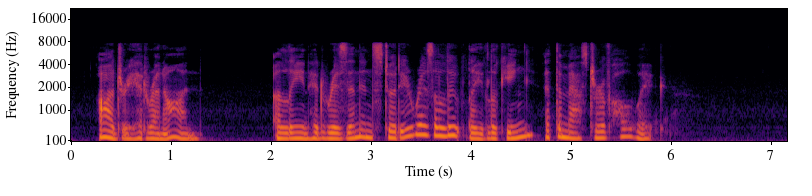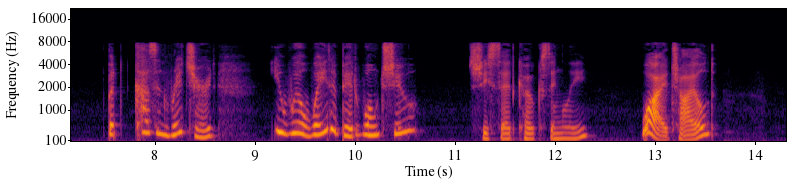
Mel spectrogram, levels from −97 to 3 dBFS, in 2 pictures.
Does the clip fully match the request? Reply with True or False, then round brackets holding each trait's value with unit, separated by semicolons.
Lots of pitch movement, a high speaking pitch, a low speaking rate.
True (8.1 semitones; 200 Hz; 130 wpm)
